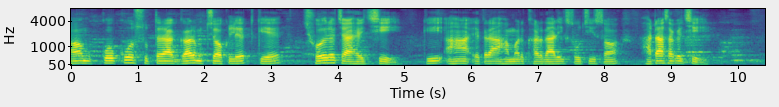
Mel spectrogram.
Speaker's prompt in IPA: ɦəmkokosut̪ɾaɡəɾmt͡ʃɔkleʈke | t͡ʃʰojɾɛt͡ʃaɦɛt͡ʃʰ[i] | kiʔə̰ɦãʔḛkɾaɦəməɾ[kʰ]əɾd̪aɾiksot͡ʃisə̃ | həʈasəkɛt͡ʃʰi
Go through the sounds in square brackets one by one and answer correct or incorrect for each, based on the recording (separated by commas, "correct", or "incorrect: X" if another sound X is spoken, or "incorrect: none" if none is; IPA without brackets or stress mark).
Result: correct, correct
